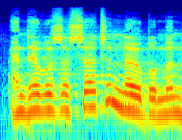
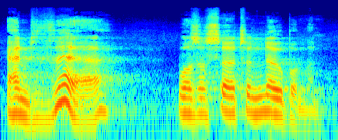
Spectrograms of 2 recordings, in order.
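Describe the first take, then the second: First: The word 'there' is unstressed. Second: The word 'there' is stressed. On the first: It simply introduces a new person. The speaker calls it right. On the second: The person was in the place just mentioned. The speaker calls it wrong.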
